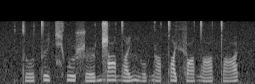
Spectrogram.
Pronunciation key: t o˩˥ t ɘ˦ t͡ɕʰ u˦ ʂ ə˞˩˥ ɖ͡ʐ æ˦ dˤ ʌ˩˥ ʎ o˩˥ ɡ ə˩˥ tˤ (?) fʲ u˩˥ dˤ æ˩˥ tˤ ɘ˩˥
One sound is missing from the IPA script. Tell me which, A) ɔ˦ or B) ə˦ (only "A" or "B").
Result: B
